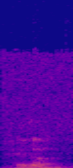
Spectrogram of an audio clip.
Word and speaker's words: Hedón: Hedón se pronuncia, pronunciando la H.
